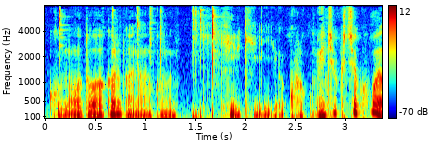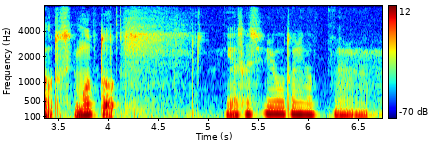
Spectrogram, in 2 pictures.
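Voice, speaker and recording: A young man, quietly mumbling to himself at home late at night, nervous and hesitant. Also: mid-range voice, very animated, normal speed, creaky, a little hiss or hum. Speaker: vlogger.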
